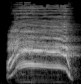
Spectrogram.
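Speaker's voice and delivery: high, loud frightened squawk; startled squawk. Acted. Turkey squawks in fright at the moose. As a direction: yelp in fright and bolt.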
